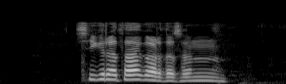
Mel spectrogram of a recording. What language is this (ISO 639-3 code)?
nep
